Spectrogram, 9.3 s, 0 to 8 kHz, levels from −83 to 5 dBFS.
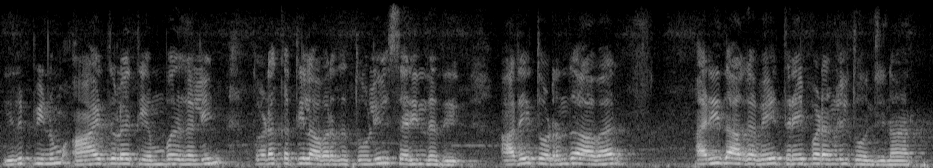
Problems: continuous background conversations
